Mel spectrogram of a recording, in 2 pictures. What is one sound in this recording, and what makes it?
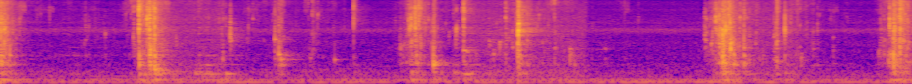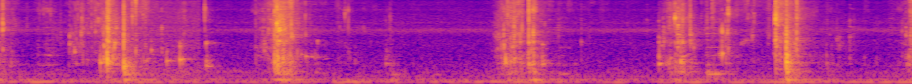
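Hands squish and squelch wet slime, with sticky popping sounds.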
